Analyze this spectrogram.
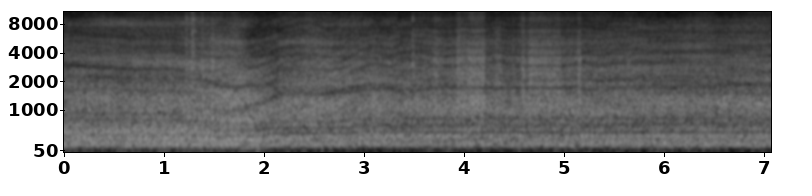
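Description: Handheld gas torch on a yellow fuel cylinder running with a steady hiss while it burns old upholstery remnants off the coil springs of a bench seat.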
